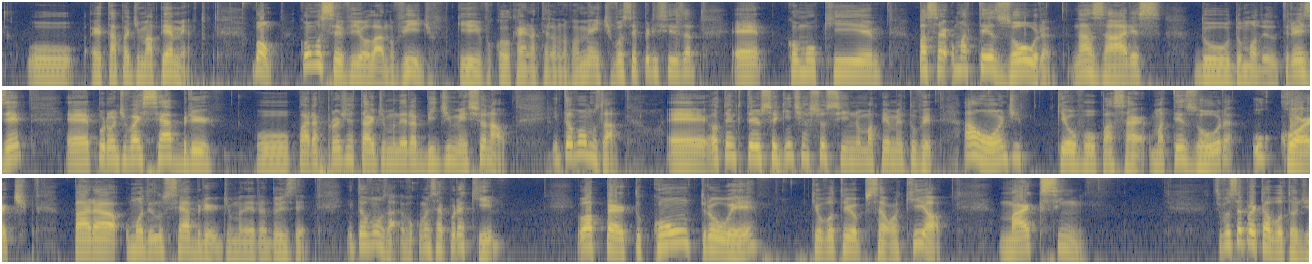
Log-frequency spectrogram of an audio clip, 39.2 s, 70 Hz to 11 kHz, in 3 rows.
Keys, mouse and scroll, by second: 2.5-22.2 middle drag, 22.2 click, 22.9-30.5 middle drag, 30.5 click, 37.1 ctrl+e, 38.4 click.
